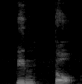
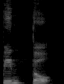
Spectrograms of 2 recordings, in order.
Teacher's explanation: Do you hear the glottal stop when I say pinto?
